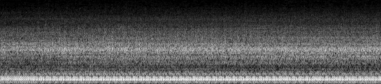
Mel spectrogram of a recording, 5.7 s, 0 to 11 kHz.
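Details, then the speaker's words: 1996 Nissan Maxima restarted: loud, busy idle with a steady low drone and faint uneven clatter; sounds off, cause not yet known. "didn't sound right to me i'm gonna have to give this thing a good look"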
